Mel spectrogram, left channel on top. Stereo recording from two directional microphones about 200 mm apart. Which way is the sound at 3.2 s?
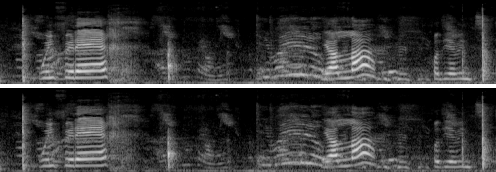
15° right (ahead or behind).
